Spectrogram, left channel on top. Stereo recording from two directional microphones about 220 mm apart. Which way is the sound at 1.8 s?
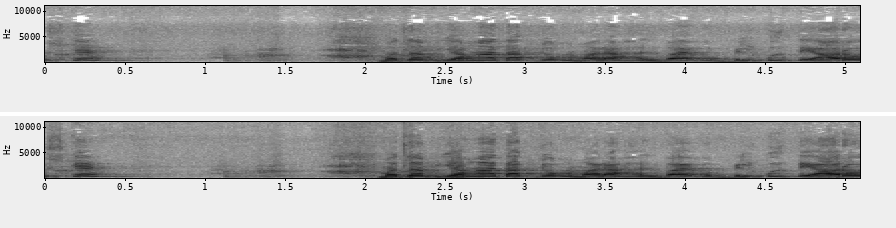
5° left (ahead or behind).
